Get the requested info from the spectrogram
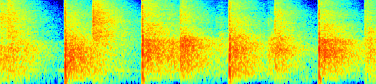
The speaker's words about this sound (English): Round of applause.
